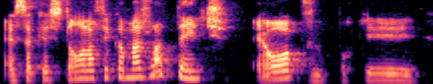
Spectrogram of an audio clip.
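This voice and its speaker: A Brazilian woman talks as a guest in a podcast conversation, her voice at an average pitch. She is reflective and halting, often circling back over a phrase as she thinks it through. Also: expressive, gravelly, a bit bright. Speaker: interview guest, playwright and actress.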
